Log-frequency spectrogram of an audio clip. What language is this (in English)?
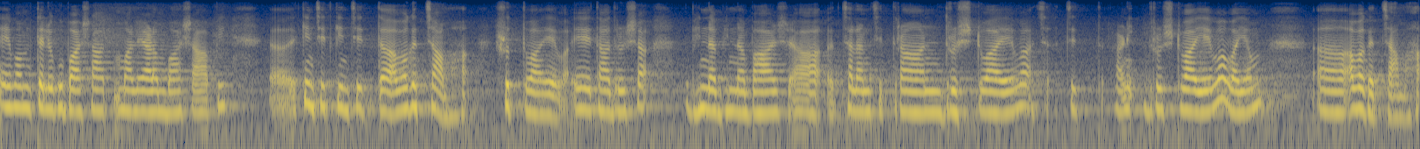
Sanskrit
